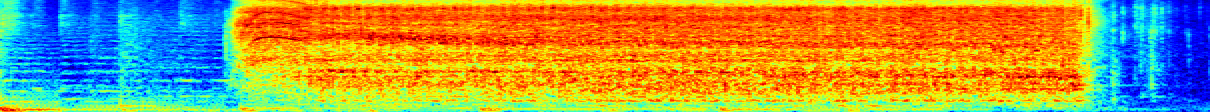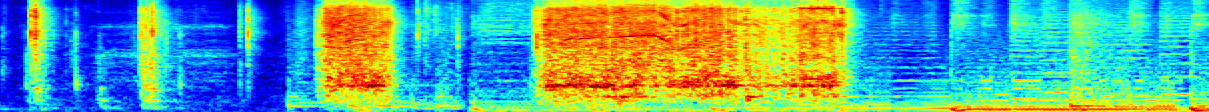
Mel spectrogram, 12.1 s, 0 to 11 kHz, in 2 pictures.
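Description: Metabo SB 18 LTX BL I cordless drill boring a 1 1/4-inch spade bit into a thick wooden beam. It runs steadily for about four seconds, pauses with a few light knocks and a short burst, then runs again for about a second and a half. Background music plays before and after.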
